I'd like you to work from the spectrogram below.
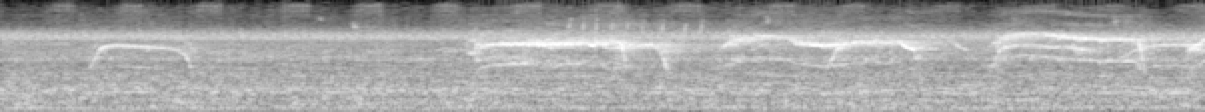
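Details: Long-tailed rosefinch, a winter visitor on its winter arrival, giving thin, high whistled calls in short bursts every second or so, over a steady high-pitched hiss.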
